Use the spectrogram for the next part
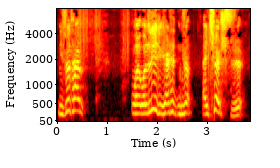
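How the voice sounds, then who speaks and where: Woman commentator, comedic exasperated rant, slightly high voice, dry close sound. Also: dry recording. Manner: exasperated, rapid rhetorical questions. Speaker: video commentator.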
